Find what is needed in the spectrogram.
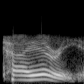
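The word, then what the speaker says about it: Taieri: Which is Tyree. Is that right? – Ah, yes.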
